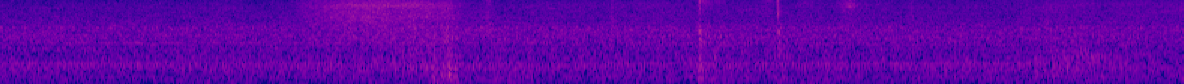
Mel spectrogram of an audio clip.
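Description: Puzzle pieces slide and click softly on a tabletop.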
